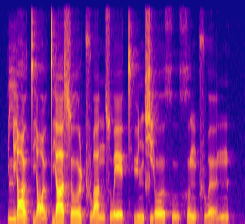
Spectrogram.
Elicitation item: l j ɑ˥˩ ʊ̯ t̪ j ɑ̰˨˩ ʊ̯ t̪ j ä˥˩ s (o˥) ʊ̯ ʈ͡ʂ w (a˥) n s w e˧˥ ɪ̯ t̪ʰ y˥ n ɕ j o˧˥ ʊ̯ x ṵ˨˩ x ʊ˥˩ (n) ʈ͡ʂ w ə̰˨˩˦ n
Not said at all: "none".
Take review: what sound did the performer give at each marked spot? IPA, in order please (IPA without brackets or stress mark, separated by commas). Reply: o˥, a˧˥, ŋ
